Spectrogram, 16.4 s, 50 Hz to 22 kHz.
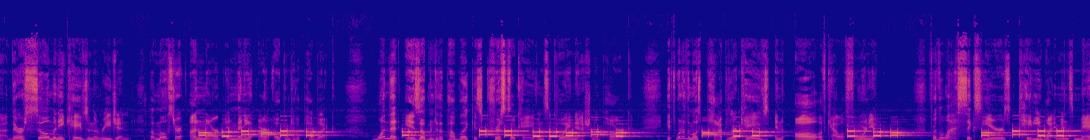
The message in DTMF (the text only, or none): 72#*98 8 #922401 *35 357 7#66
